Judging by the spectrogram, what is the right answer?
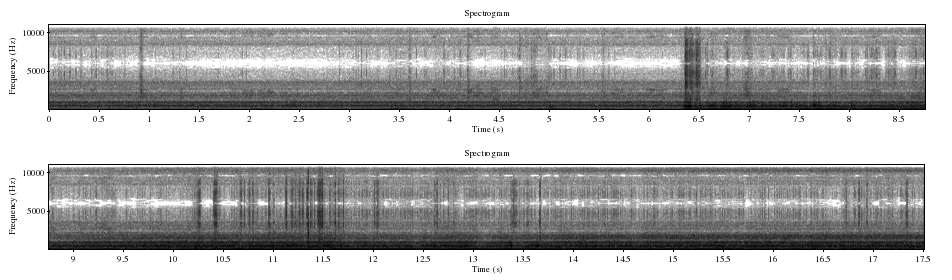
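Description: Aircraft cockpit noise as the plane floats just above the runway, then a sharp thud about six seconds in as the wheels touch down, followed by a much louder, steady low rumble of the landing roll on the runway.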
